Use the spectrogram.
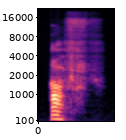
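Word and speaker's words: אף: Fíjate que en palabras como anaf, que significa rama, af, que significa nariz, kesef, que significa dinero, y sof, que significa final, la P sofit se pronuncia como una F.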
